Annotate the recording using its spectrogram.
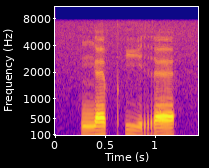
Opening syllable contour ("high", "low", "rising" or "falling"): high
